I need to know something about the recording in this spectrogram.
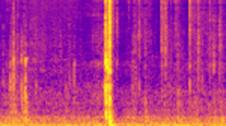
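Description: A plastic lid snaps shut with a sharp click.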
